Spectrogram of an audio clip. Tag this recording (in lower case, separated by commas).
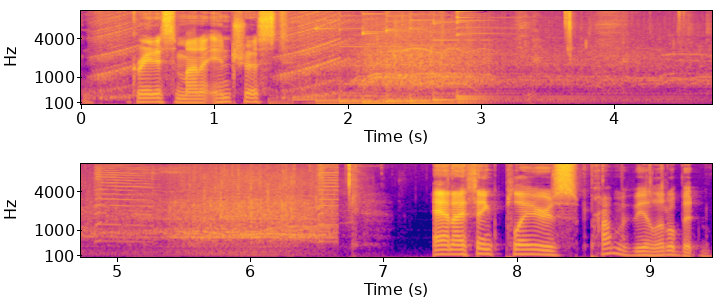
speech, music, sound effect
